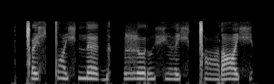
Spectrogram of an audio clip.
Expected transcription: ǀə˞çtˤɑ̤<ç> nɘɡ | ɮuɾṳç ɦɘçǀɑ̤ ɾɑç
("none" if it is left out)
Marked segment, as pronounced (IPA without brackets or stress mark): ç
